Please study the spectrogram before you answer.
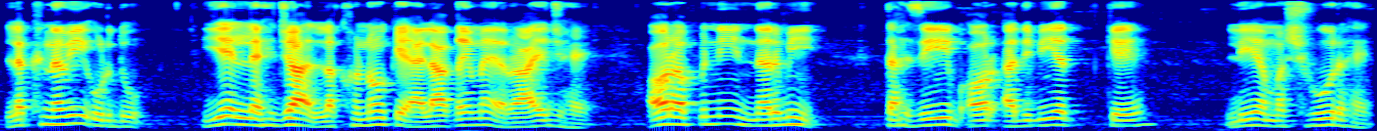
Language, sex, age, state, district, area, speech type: Urdu, male, 18-30, Bihar, Purnia, rural, spontaneous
